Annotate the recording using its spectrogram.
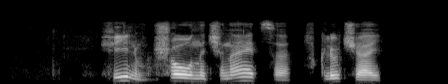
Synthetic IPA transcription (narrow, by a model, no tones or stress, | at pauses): fʲilʲmʂoʊnət͡ɕɪnajɪt̪səfklʲʊt͡ɕaj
